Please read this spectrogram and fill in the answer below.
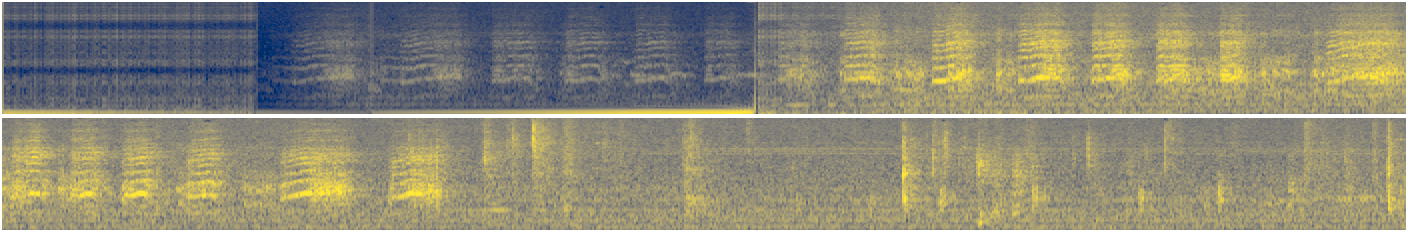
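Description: A loud, deep electronic sound effect fades and then swells, cutting off suddenly at about four seconds. It gives way to chickens clucking repeatedly, with a few sharp clicks near the end.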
